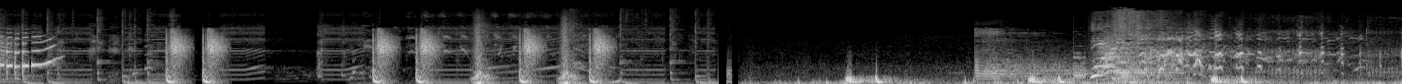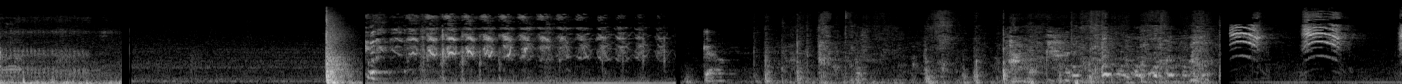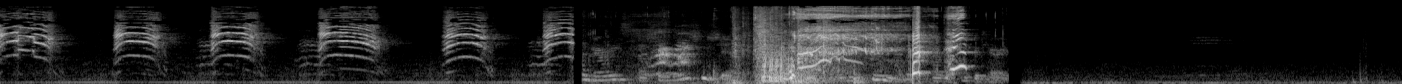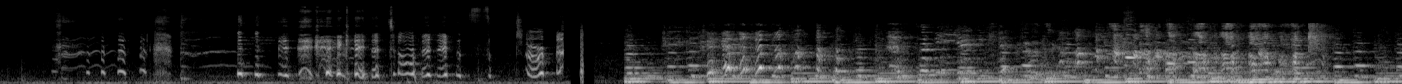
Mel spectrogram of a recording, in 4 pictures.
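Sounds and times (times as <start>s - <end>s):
music: 0.0s - 1.9s, 5.7s - 7.2s, 48.1s - 56.0s
heartbeat-like double thumps: 8.2s - 10.8s.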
